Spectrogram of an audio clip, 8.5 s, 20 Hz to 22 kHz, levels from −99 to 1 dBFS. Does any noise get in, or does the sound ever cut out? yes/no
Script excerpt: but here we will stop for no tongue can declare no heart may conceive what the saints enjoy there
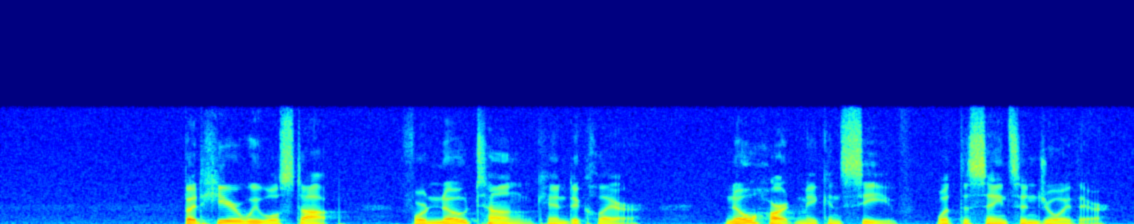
no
